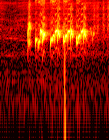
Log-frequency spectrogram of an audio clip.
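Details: Sooty-headed bulbul, a singing bird used to call in wild bulbuls that answer; a short burst of bright chirpy notes, rising and falling quickly, with one sharp low click in the middle.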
